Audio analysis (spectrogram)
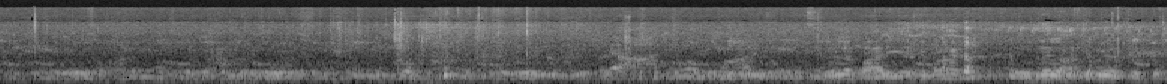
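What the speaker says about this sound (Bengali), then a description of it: "ভাইয়ের খুব পছন্দের পায়রা, শর্ট সাইজ মাদি" Pigeons coo steadily in a Madrasi pigeon loft, a low continuous murmur of overlapping calls under a man's ongoing speech.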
